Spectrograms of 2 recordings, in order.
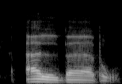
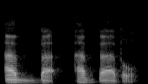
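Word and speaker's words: الباب: Al-babu. So it's al-babu, not ab-babu.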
